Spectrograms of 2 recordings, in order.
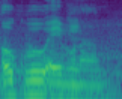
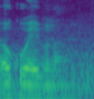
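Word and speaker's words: Okwuegbunam: Yeah, it's pronounced Okwu Ebunam. It's all together, Okwu Ebunam. – Say that again. – Okwu Ebunam.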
